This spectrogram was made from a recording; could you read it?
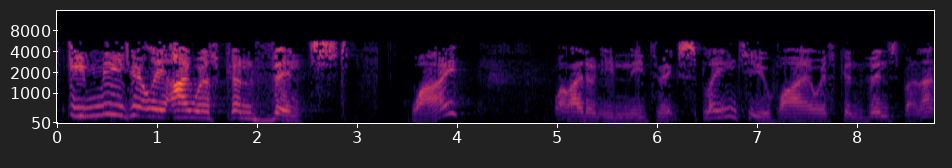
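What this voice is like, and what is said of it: Scottish accent. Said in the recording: “My accent gives it away straight away. ... proud Scots”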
